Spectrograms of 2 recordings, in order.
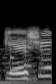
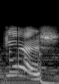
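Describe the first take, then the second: First: The word ends with an added ay vowel. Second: The word ends on the sh sound. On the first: The speaker calls it wrong. "એ કેશે નથી" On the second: The speaker calls it right. "જેને કહેવાય છે કેશ"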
